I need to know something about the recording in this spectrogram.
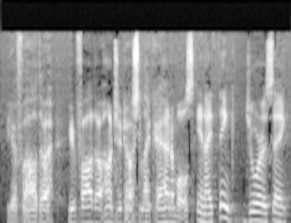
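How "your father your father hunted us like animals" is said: lower, heavy, lightly voiced; a low grudging growl of a line; Tormund's accusation. Tormund accusing Jorah over his father, low and gruff. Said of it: "Tormund said".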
